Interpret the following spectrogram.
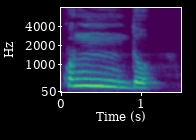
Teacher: quando esse n faz um som nasalizado final de sílaba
